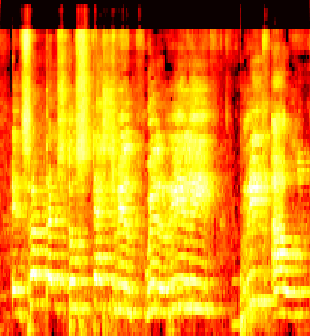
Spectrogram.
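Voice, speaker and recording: A man with an extremely high pitch and ordinary pitch variation, at a very slow pace, with noticeable background noise and audible room echo. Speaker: lay preacher. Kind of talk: sermon. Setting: church.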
